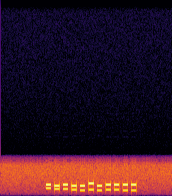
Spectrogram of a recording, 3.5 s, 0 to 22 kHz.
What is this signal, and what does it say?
DTMF, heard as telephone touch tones, dialled by machine, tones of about 100 ms. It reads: 07841615522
